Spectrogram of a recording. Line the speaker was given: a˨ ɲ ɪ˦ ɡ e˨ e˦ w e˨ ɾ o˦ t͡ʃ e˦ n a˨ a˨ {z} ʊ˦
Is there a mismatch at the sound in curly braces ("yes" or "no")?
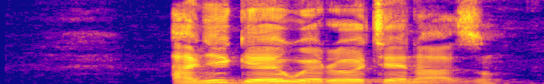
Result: no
